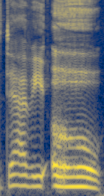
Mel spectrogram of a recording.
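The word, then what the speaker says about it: Daviau: I actually looked up how to pronounce his last name, and I'm pretty sure it says Davio. Like it's got the way they do it, they got like O-H at the end.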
